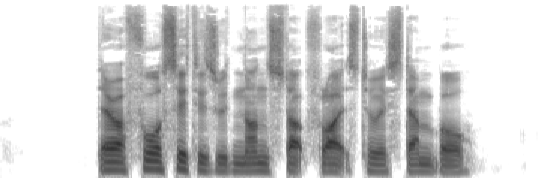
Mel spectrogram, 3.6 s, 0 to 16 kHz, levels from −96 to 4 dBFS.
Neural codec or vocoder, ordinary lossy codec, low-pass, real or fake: none; MP3, 64 kbps; 14.4 kHz; real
